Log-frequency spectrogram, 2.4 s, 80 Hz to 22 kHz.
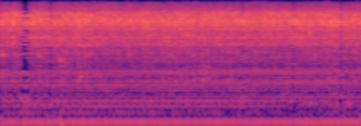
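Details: Delonghi Magnifica Smart ECAM250.23.SB espresso machine during a basic service, brewing a strong double espresso: a steady, even low hum with a faint rattle and no sputter or strain; the brewing pump runs normally.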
